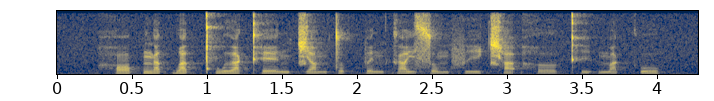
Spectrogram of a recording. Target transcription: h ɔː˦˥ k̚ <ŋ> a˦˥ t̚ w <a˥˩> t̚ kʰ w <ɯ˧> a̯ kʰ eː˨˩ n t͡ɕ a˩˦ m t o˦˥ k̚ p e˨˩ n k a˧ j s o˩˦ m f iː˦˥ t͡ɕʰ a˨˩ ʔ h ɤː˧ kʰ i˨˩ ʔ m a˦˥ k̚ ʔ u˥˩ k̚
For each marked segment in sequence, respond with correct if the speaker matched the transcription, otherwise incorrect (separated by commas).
correct, correct, correct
